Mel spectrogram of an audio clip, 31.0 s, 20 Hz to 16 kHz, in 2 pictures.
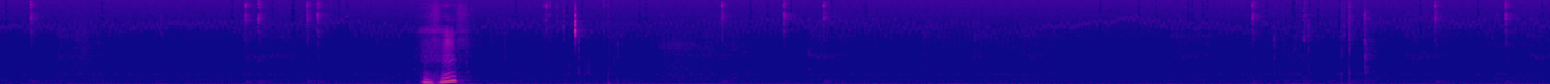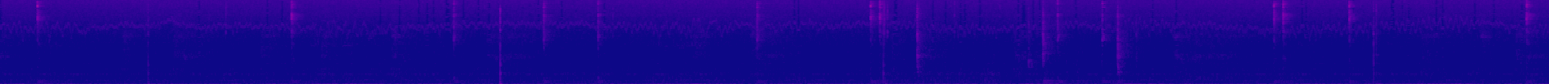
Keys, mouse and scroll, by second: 2.4 click, 3.0 click, 7.2 click, 8.2 click, 13.0-14.3 shift+middle drag, 14.3 click, 15.8-20.0 drag, 20.0-24.2 middle drag, 24.2 click, 26.0-28.2 shift+middle drag, 28.2 click, 29.0 click.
